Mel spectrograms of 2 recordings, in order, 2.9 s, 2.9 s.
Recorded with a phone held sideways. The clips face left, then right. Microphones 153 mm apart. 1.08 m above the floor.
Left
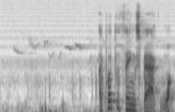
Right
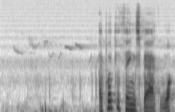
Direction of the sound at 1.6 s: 25° right (ahead or behind).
